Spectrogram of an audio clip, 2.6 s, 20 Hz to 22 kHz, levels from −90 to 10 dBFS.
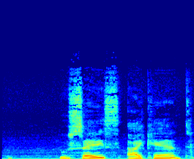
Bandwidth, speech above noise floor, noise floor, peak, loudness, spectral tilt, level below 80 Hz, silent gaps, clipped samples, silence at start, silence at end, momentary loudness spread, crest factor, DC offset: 12.5 kHz; 30 dB; -52 dBFS; -8 dBFS; -23 LUFS; -6.5 dB/octave; -56 dBFS; none; under 0.1%; 0.1 s; 0.2 s; 11 LU; 14 dB; under 0.1%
